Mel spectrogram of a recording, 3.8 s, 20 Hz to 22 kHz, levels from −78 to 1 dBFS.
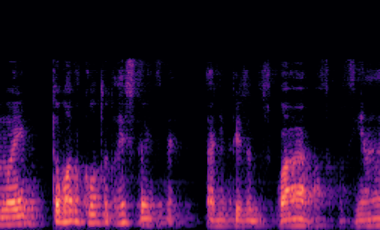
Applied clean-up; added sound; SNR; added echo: neural mask model DeepFilterNet 3.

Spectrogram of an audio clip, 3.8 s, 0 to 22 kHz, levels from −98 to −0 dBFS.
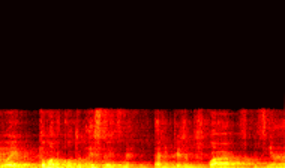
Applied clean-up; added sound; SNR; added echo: neural separator model SepFormer DNS4.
